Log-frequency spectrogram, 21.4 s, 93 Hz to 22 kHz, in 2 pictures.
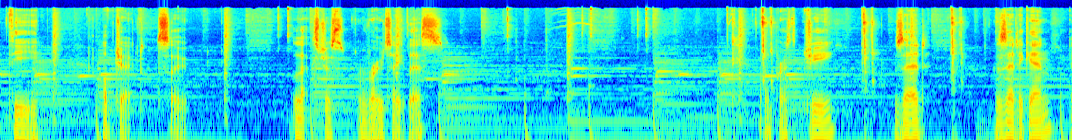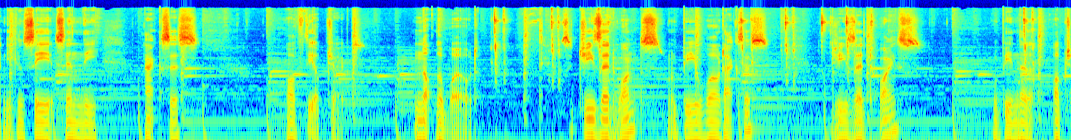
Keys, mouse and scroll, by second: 3.1-4.4 drag, 6.1 click, 6.6 click, 7.9 g, 16.5 g, 18.8 g.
